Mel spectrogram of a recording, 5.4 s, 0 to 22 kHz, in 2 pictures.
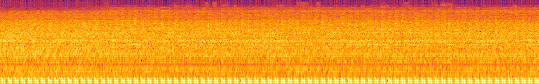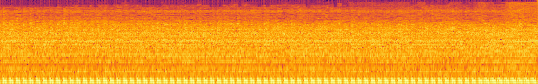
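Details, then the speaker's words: Upgraded small single-cylinder generator engine running steady and even at constant speed, no misses or surging; now delivers a full 30 amps at 220 volts versus 15 amps before, and no longer needs choke. Normal running. "It works much better than when I last touched it. I'm getting a full 30 amps, 220 volts compared to the 15 amps that I was getting last time, and I no longer have to run it on choke."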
